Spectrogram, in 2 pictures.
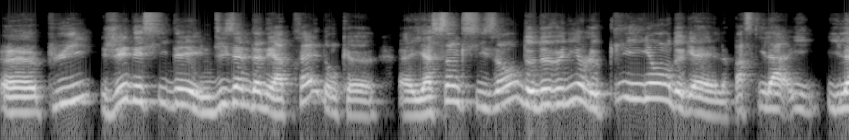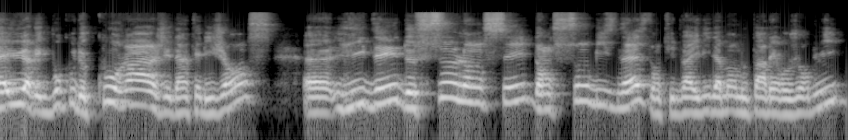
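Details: Adult man speaking French; typical speech.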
